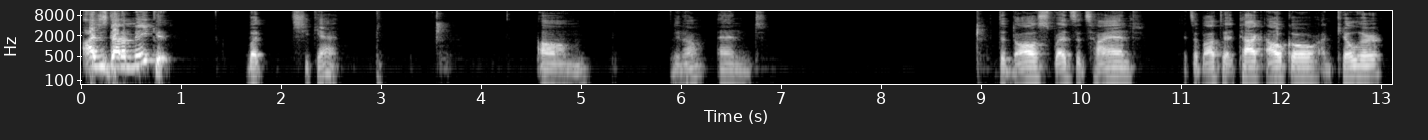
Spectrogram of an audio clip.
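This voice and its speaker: A man giving a casual, enthusiastic recap of a story, animated and slangy, swearing freely and acting out the quotes. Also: medium pitch, slow pace, pauses often. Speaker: video game and visual novel reviewer. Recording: music playing behind the voice. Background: music.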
